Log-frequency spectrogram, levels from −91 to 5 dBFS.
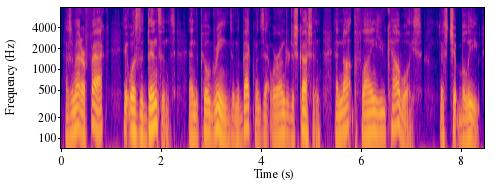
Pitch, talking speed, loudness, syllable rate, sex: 115 Hz, 200 wpm, -18 LUFS, 5.5 syllables/s, male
